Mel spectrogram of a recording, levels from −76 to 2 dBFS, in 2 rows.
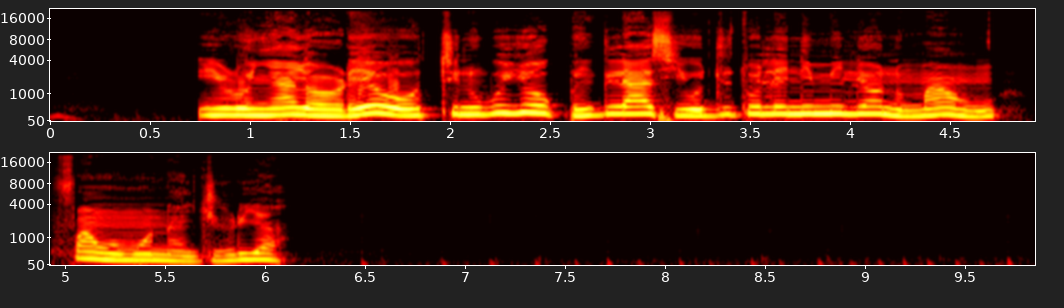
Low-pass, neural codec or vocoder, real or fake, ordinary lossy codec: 19.8 kHz; none; real; none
